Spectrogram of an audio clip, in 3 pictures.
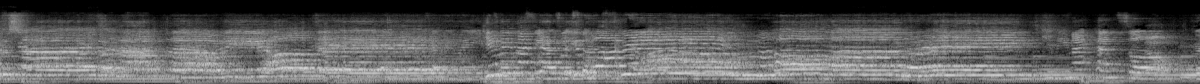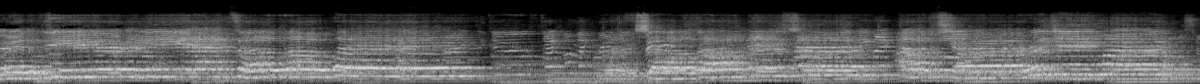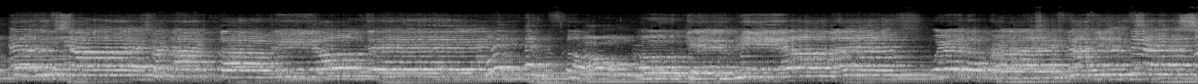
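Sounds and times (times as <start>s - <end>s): teenage choir singing: 0.0s - 35.9s.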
